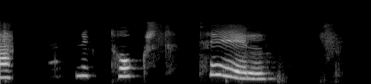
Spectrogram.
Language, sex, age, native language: Icelandic, female, 8, Icelandic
